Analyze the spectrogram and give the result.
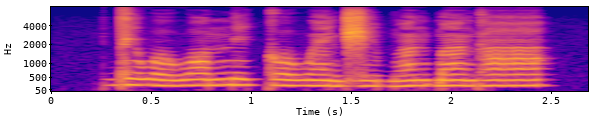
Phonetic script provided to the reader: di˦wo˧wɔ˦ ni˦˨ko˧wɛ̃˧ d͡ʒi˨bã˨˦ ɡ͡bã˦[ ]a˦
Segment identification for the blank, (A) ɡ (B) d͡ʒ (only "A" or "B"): A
